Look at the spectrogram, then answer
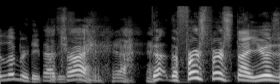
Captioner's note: laughs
